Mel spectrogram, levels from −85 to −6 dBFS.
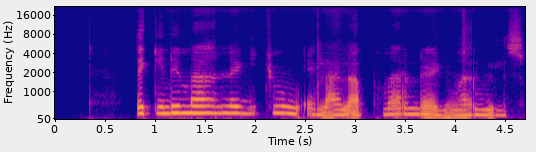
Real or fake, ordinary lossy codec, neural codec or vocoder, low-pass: fake; none; codec, 44.1 kHz, 2.6 kbps, DAC; none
